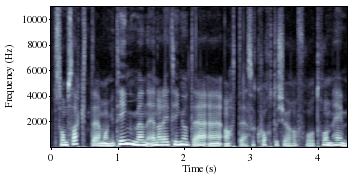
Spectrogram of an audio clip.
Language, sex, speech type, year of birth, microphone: Norwegian, female, spontaneous, 1969, Sennheiser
